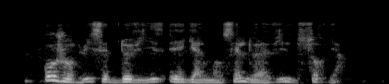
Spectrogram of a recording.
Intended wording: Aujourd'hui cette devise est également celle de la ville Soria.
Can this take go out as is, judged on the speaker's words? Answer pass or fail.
pass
